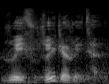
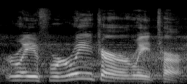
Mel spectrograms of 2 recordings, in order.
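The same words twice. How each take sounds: First: It is said in a British accent, no r-coloring. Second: It is said in an American accent, r-colored.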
